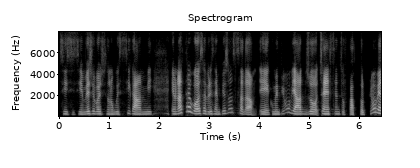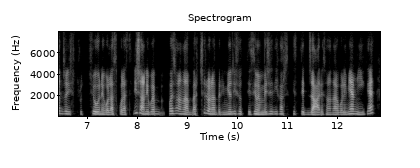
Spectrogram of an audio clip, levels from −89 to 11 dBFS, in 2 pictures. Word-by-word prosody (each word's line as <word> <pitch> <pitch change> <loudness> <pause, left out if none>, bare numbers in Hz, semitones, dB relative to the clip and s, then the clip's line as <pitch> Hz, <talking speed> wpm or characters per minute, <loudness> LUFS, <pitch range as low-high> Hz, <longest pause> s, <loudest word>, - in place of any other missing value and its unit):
Sì, 215 -1 -9
sì, 185 -1 -19
sì, 185 +3 -15
invece 220 +4 -1
poi 215 0 -2
ci 195 - -22
sono 200 -2 -8
questi 205 +6 -11
cambi 200 -1 +1 0.4
e 215 - -4
un'altra 320 - +4
cosa: 245 -2 +3
per 210 - -5
esempio, 215 +1 -6
io 255 - -8
son 355 +1 -12
stata, 220 - -2
ehm, 195 -2 -1
come 200 +1 -6
primo 280 - -11
viaggio 205 - +3
cioè 230 - +1
nel 210 -1 +7
senso 210 -2 -13
ho 190 - -16
fatto 195 0 -4
il 185 - -10
primo 320 - -5
viaggio 255 -7 +5
d'istruzione 205 -1 -2
con 185 - 0
la 195 - +3
scuola 195 -2 -3
a - - -13
16 305 +10 -6
anni, 205 -7 +5
poi 205 +1 0
eb 210 -1 -15
poi 240 0 +1
so' 250 - -10
annà 215 -4 +1
a 185 - +2
Barcellona 205 +1 0
per 200 0 -8
il - - -11
mio 205 +2 -1
diciottesimo 215 -1 -3
invece 195 +3 -2
di 215 - -9
far 210 -1 -5
festeggiare, 195 -4 0
so' 195 - -10
annà 180 0 -3
con 185 0 -6
le 190 - -4
mie 220 - +4
amiche, 225 - +1
205 Hz, 265 wpm, -24 LUFS, 195-225 Hz, 0.4 s, nel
